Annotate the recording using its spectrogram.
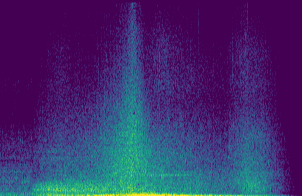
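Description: A deep rushing, rumbling noise swells in about a second in, peaks in the middle with a bright hiss, and fades out to silence at the end.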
